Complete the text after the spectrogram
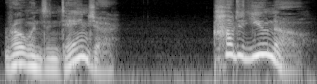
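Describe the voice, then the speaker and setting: Man playing earnest tavern worker, very expressive pitch. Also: measured pace, slight background noise. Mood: worried, earnest. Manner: casual, earnest, concerned. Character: friendly, anxious male tavern worker, worried friend. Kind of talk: fantasy audio drama acting.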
